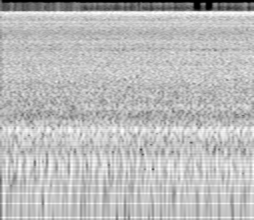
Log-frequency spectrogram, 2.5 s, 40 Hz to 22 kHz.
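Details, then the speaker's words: 2011 Jeep Grand Cherokee 3.6L with used engine and harness: coils jumped directly, engine idles lumpy and shaky on cylinders 1, 2, 3, 5; 4 and 6 dead from an open in the harness; misfire. "guys, ran out of space, but you can see we are running on cylinders 1, 2, 3, and 5. 4 and 6 are not firing, but we have this because we have a jump."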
